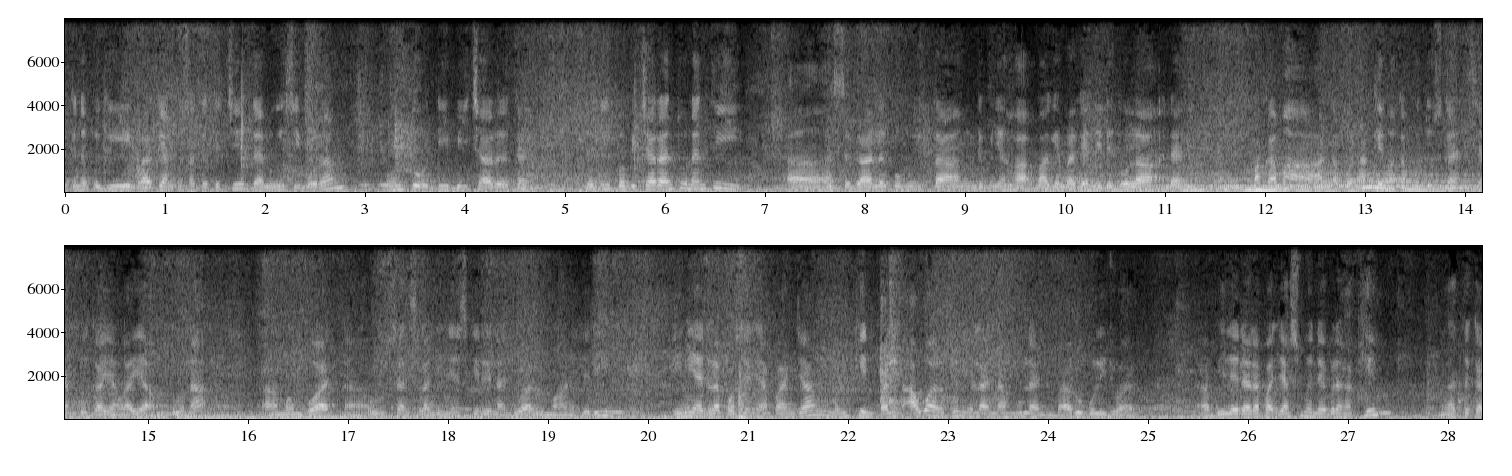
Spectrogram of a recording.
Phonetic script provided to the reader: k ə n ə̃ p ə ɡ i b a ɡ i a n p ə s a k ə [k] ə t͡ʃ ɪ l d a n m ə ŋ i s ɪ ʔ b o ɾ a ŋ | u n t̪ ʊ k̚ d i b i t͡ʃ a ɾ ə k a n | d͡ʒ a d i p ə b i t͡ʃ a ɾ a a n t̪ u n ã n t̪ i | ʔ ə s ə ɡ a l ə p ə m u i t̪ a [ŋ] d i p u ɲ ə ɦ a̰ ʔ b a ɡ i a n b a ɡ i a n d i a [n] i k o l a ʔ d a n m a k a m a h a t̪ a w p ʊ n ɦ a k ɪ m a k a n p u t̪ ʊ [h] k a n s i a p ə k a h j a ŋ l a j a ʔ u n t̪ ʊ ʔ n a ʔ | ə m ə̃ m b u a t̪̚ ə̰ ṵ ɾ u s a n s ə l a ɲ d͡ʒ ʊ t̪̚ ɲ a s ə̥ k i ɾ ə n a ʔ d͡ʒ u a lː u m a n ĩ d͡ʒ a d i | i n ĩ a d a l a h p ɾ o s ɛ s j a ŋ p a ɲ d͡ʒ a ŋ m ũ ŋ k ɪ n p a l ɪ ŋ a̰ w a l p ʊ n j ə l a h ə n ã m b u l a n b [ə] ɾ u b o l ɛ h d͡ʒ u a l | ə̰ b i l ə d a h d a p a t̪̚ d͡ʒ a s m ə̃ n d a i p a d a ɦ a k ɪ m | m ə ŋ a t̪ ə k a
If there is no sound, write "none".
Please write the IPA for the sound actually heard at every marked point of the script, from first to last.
k, ŋ, d, s, a

